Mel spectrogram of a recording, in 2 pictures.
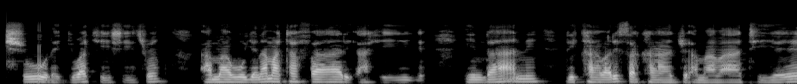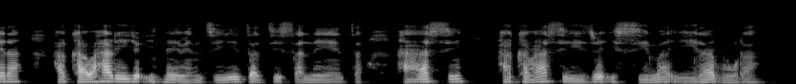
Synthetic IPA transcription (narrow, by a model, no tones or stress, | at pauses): ʃuːɾe̞ɾɟuːβakʰiʃid͡ʒwe̞amaβujenamatafaːɾiʔahiːje̞inda̰ːni | ɾikʰaβaɾisakʰad͡ʒwe̞amaβaːtʰije̞ːɾahakʰaβaɦaɾijo̞ʔin̥he̞ːβe̞nziːzazisane̞ːzahaːsi | hakʰaβahasid͡ʒwe̞ʔisimajiɾaβuɾa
